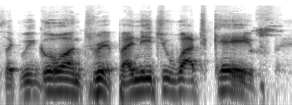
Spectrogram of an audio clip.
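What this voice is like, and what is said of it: Put-on German accent. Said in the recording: “German? ... Yes, they're all German. ... Every accent is German today.”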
